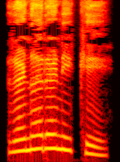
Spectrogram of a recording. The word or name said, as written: ರಣರಣಿಕೆ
